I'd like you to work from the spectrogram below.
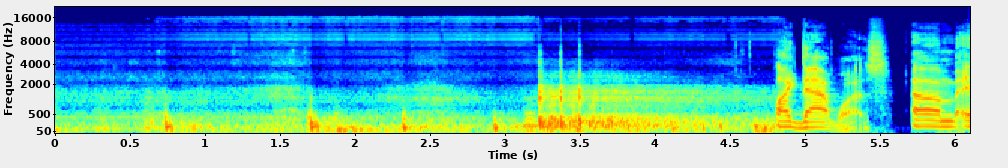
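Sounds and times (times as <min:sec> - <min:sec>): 
anti-aircraft rounds exploding in Isfahan: 0:00.8 - 0:04.8
speech: 0:04.8 - 0:06.0.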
